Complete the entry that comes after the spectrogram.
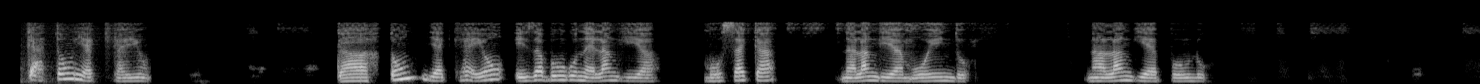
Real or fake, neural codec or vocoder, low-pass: fake; codec, 16 kHz, 0.4 kbps, LongCat-Audio-Codec; 7.2 kHz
